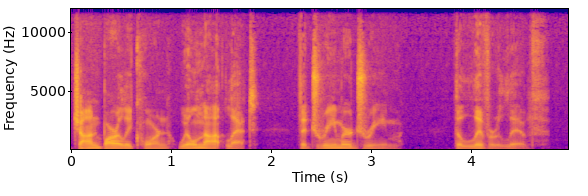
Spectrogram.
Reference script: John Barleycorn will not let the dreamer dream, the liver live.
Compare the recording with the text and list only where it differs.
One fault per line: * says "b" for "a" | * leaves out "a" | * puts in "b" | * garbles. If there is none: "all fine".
all fine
